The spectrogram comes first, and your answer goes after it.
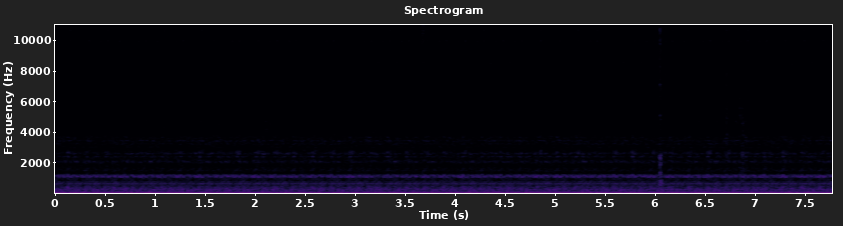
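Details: Ford Super Duty 6.7 diesel, cold start at 56°F: deep, steady rumble with even low clatter and no misses, should mellow out once warm; normal cold idle.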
